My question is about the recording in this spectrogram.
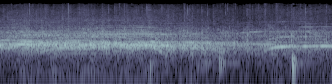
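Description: Applause and crowd noise from an audience welcoming a performer to the stage, a steady, fairly loud wash that holds level throughout.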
